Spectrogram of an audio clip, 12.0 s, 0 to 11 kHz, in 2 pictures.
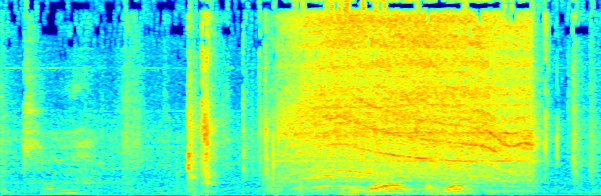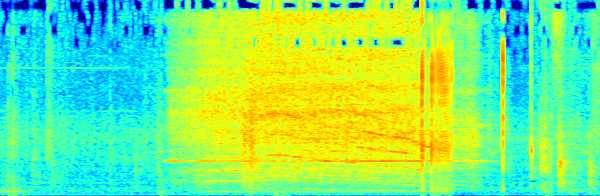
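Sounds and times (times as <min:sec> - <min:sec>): power drill driving a screw: 0:02.8 - 0:05.4, 0:07.7 - 0:11.0.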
